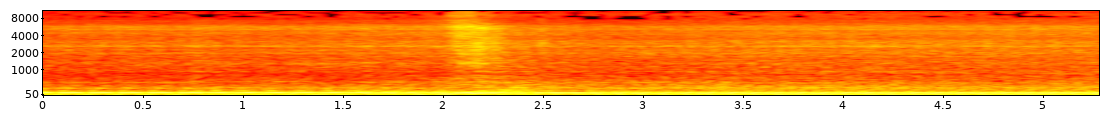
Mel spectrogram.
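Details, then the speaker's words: 1958 Dodge Coronet Lancer V8, barn find sat 30 years, at idle with idle lowered and choke open; lumpy uneven rumble with stumble about twice a second; owner convinced not running on eight cylinders, some plug wires intermittent on timing light; cause unconfirmed. "I'm definitely convinced it's not running on eight cylinders"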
